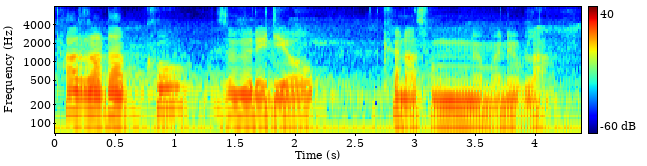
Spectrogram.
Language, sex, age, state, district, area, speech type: Bodo, male, 45-60, Assam, Baksa, urban, spontaneous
